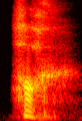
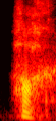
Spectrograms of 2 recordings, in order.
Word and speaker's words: Gogh: So it's more like hoch, hoch. That's it. Yes, hoch. So it's a G, but they pronounce it as like that, more like the way the Spanish pronounce the J, I suppose, if you're any good at Spanish.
